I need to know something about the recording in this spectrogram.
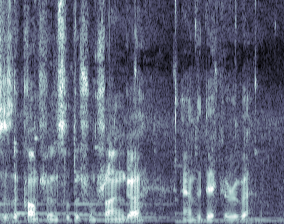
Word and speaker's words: Hwange: Hwange, Reed River.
